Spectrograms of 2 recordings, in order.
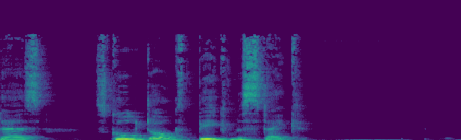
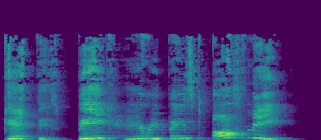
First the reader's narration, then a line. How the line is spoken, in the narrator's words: shouted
